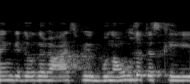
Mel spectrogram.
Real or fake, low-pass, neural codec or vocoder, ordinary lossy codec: real; 7.2 kHz; none; AAC, 32 kbps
